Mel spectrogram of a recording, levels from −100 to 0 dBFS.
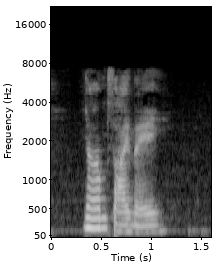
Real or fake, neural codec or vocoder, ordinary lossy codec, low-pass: real; none; AAC, 64 kbps; 7.2 kHz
